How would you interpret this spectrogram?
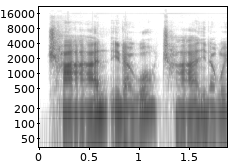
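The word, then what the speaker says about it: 谗: 발음은 찬이라고 얘기합니다.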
